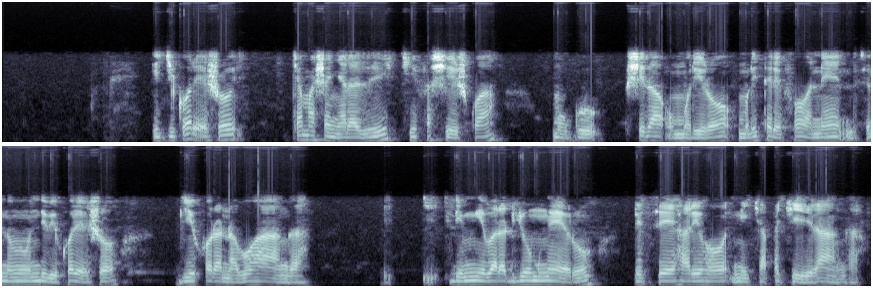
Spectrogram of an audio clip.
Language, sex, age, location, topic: Kinyarwanda, male, 36-49, Musanze, government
